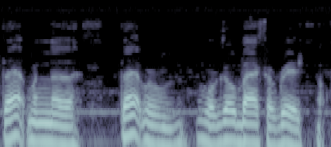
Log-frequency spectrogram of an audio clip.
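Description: An older man and garage owner answering questions in a plainspoken, hesitant way with many pauses, speaking in a large cluttered garage workshop. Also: medium pitch, mellow, slight background noise. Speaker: car restorer, garage owner. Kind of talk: casual interview answers.

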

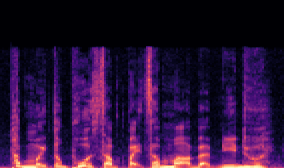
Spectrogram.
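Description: A fast-talking scheming accomplice. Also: female voice, on the high side, expressive, darkish tone, husky. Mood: scolding. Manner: urgent, coaxing. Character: scheming young woman, calm coaxing accomplice. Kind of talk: dubbed TV drama.

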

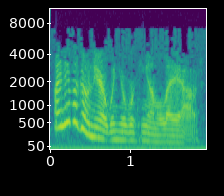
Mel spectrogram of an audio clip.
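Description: An actress playing an anxious, spooked and insistent young wife in a radio drama. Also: female voice, low voice, huge pitch swings, racing, full character voice. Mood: defensive. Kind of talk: 1970s radio drama acting. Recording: muffled old radio broadcast with music.

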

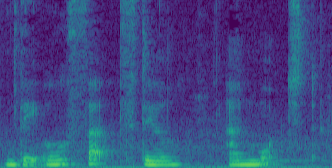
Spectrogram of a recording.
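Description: A woman's voice: fairly low pitch, little pitch movement, slow pace, dark tone, a little hiss or hum. A young woman storyteller narrating a puppet show for children. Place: small plain room indoors.

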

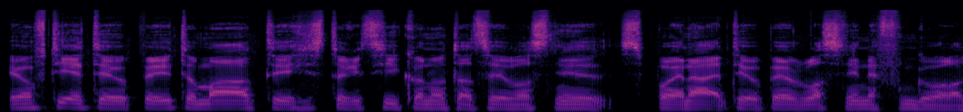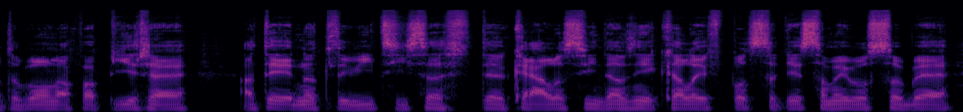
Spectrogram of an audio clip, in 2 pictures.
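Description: A man speaking as an expert guest in a studio panel, measured, adding to others' points. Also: deep voice, flat delivery, no echo. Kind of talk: panel discussion. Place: small studio with wooden table. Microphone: desk mic on boom arm.

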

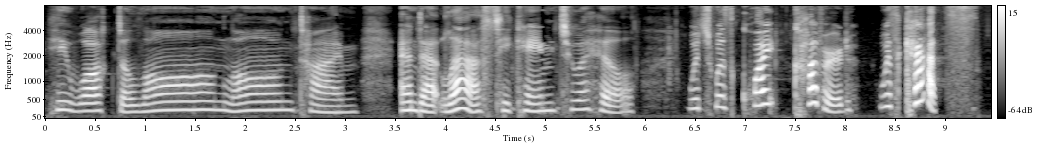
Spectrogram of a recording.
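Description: Slow-paced American woman reading to children. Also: mid-range voice, dry recording. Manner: expressive, deliberate, simple storytelling for young children. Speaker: storytime reader. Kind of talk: reading a children's picture book aloud. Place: small room at home. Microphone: headset.

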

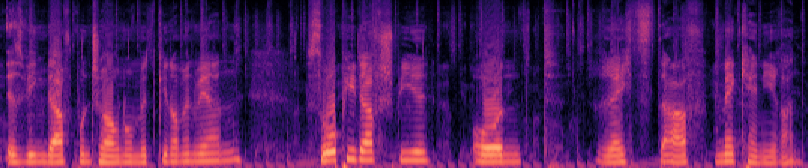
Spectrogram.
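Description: A man's voice: on the high side, slow pace, vocal fry, warm tone, soft background music. A man with a cold and a blocked nose, commenting on a football video game he is playing, recorded on a USB condenser mic at home. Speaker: gaming YouTuber.

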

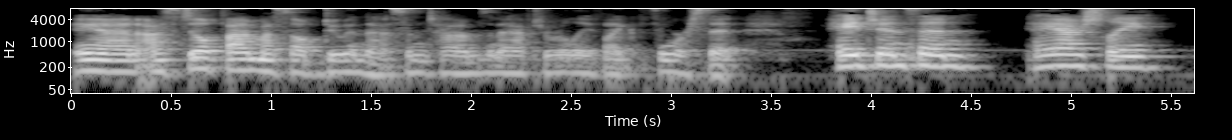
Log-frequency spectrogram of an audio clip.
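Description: Brief: thirties woman, lilt, low and stuffy-nosed from a cold, chatty webcam host. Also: moderate pace, creaky. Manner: chatty, joking, greets viewers by name. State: nasal voice from a cold. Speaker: makeup livestream host. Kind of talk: casual live makeup tutorial chat. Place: small home room indoors.

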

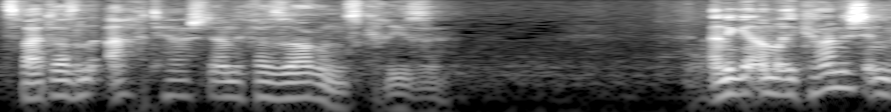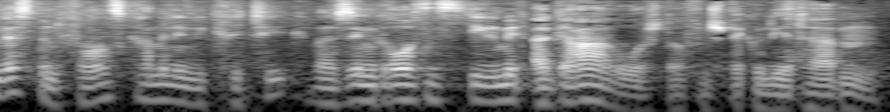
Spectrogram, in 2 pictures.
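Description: An actor playing a gruff, self-assured detective with a gravelly voice in a crime radio drama. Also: male voice, deep voice, big pitch swings, fairly quick, a little hiss or hum, full character voice. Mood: explaining, insistent. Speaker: police investigator.

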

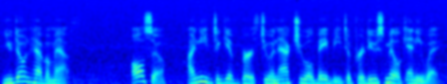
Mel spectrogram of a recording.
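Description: A man's voice: on the high side, sing-song, normal speed, a little hiss or hum, rough recording. A man reading a chatty young woman doctor. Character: cheerful young woman doctor, caring and scatterbrained.

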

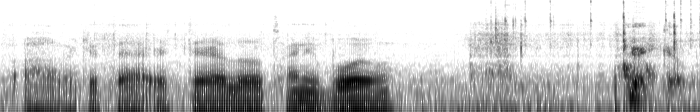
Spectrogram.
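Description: A man's voice: low-pitched, monotone, a little fast, dull audio, noisy background. A man talking casually to himself while fishing from a kayak on a lake, swearing now and then, recorded on a head-mounted action camera. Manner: muttering to himself, swears often. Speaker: fishing vlogger. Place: small kayak on a lake outdoors.

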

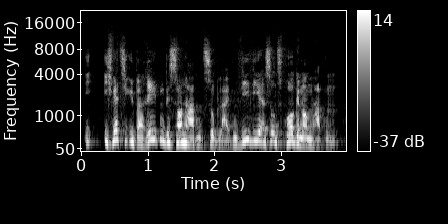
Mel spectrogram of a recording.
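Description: Earnest young male architect, radio drama. Raspy-edged, higher male voice, pleading, stumbling over words. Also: big pitch swings, fast talker. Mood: urgent, persuading. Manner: stammering, repeating words, pleading. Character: earnest, ambitious young male architect, excitable and easily hurt. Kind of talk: German radio drama acting.

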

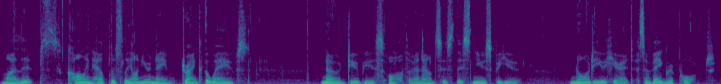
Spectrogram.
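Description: A woman's voice: medium pitch, level tone, no room sound, natural voice. Drowned husband's ghost, as a whispering woman puts him on. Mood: mournful pleading. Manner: soft, slow unvoiced whisper. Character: drowned husband's ghost, a dream god in a man's shape, sorrowful. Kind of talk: whispered storytelling.

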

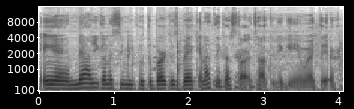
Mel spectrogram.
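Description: A woman casually talking viewers through cooking in her home kitchen, in a relaxed, chatty way. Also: deep voice, quick pace, gravelly, a crowd in the background. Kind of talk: casual cooking vlog, voice-over narration.

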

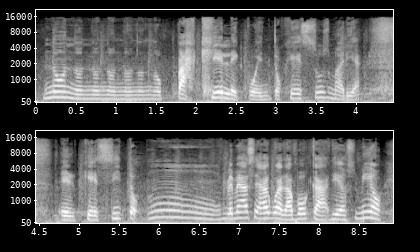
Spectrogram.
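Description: A middle-aged woman hosts a live TV cooking segment in a studio kitchen, chatty and affectionate with viewers, full of exclamations. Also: on the high side. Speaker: TV cooking show host.

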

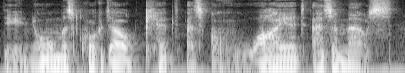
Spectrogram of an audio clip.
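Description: A man narrating a children's audiobook in an expressive, theatrical storytelling manner. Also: fairly low pitch, a little slow, husky.

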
